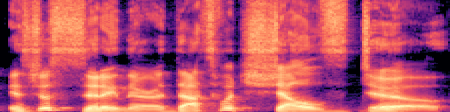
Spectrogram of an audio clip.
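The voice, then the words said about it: Put-on accent imitating a character. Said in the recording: “You're so good at the accent.”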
